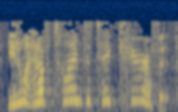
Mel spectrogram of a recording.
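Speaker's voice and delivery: high-pitched imitation of wife refusing; mock wifely no, pitched well up; lightly scolding retold refusal; objecting wife. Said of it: "she said".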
